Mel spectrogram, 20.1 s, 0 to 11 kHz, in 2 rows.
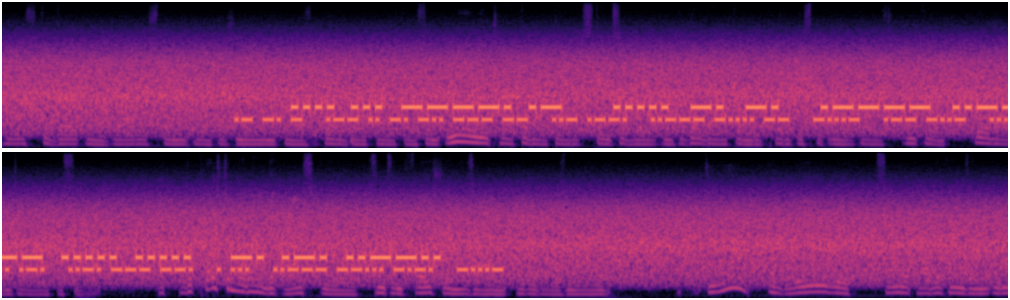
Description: Morse code, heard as two keyed tones, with radio static and speech in English. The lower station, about 34 wpm, 650 Hz: ANT WINDOM UP 26M <BT> WX HR FOG ES 27C <BT>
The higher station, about 20 wpm, 930 Hz: HS9A 5NN 1255 NR?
